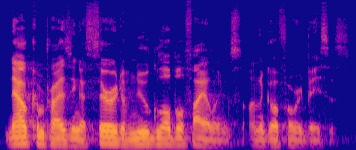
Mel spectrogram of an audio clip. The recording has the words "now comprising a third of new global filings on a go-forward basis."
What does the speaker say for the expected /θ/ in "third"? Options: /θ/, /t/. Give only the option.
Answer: /θ/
